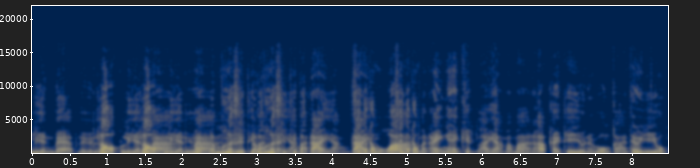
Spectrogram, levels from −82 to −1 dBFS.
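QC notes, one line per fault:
1.42–5.16 s, doubled audio track: a second full-band copy of the speech runs about half a second behind the original at roughly the same loudness, so the two layers talk over each other. It is likely caused by the signal being captured again through a slower path or by an edit leaving two out-of-step copies. Unlike an echo or reverb, the copy has no decay and no room colour, and it cuts in and out abruptly at those times.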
